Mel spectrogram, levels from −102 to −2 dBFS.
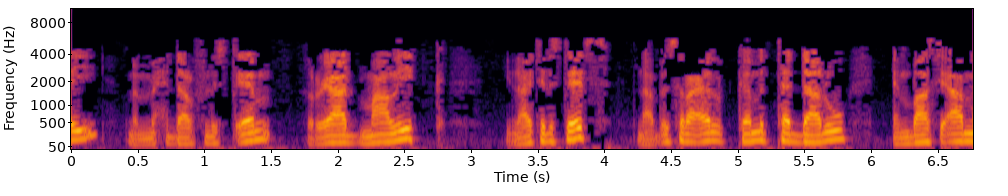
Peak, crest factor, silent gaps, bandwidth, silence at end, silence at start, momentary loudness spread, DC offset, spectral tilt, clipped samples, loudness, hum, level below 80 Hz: -12 dBFS; 18 dB; none; 5.8 kHz; 0 s; 0 s; 14 LU; under 0.1%; -10.5 dB/octave; under 0.1%; -30 LUFS; none; -62 dBFS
